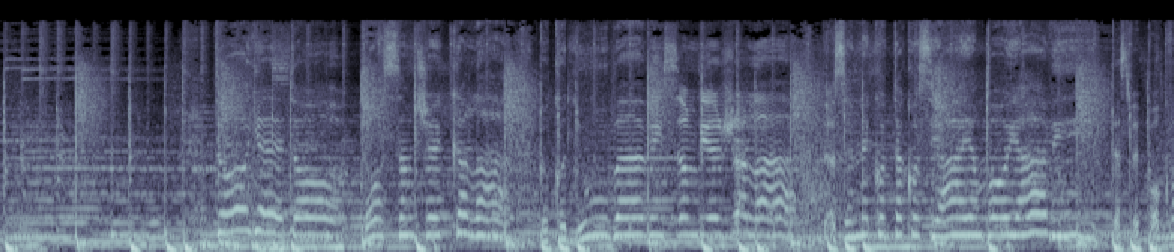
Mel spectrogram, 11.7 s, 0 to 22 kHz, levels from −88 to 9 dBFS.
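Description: From 4.21 to 5.49 s there's a burst of GSM signalling interference: a 2G phone close by was handshaking with the network, and the audio circuitry rectified its radio bursts into sound. You get that galloping dit-dit-dit rhythm of short buzzes, the buzz pitched at the 217 Hz burst rate. It sits roughly 20 dB under the main audio.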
